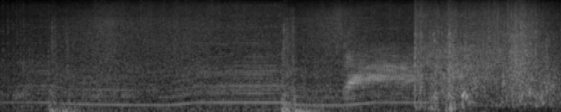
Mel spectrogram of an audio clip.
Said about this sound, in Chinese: 严福瑞听到了引擎拉绳的启动声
